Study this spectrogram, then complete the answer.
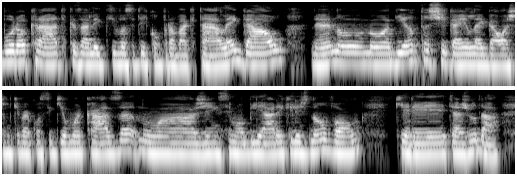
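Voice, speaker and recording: Talking at a fairly quick pace, a man with a fairly high voice is heard on a very clean recording against a silent background. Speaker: immigrant vlogger. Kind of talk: vlog monologue. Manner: conversational.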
